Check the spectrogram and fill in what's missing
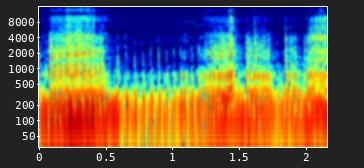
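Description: A Daytona slip engine in a motorcycle revs hard, rising and falling in quick throttle blips with a rattling, stuttering idle between, loud and close.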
